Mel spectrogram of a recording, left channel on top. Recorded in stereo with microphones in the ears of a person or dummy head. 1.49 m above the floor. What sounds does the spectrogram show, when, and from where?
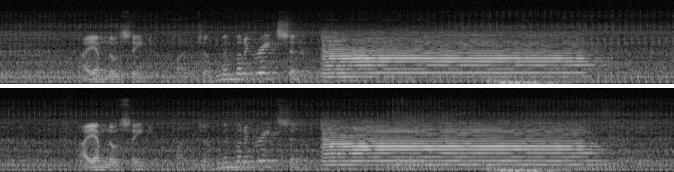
0.8 s a man speaking: 20° right (ahead or behind), 0.9 m; by 3.1 s 30° left (ahead or behind), 1.7 m
3.2 s a trumpet: centre (ahead or behind), 3 m
4.9 s footsteps: 45° left (ahead or behind), 3.5 m; by 6.7 s 60° left (ahead or behind), 5 m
